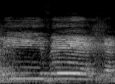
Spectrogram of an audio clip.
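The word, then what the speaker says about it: l'hiver: ركز معايا اسمع صوتك ليفي ليفي انا بنطق الار هنا بقى ليفير ليفير لي فيغ لي فيغ الشتاء ليفير الشتاء ليفير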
